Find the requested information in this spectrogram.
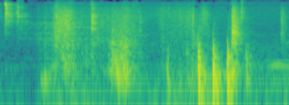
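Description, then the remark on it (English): Soft rustling and shuffling give way to three quick, sharp knocks on the door of a flat at night, evenly spaced and fairly loud, with no voices. “He turns on the light, shuts the door and takes off his coat when someone knocks.”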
